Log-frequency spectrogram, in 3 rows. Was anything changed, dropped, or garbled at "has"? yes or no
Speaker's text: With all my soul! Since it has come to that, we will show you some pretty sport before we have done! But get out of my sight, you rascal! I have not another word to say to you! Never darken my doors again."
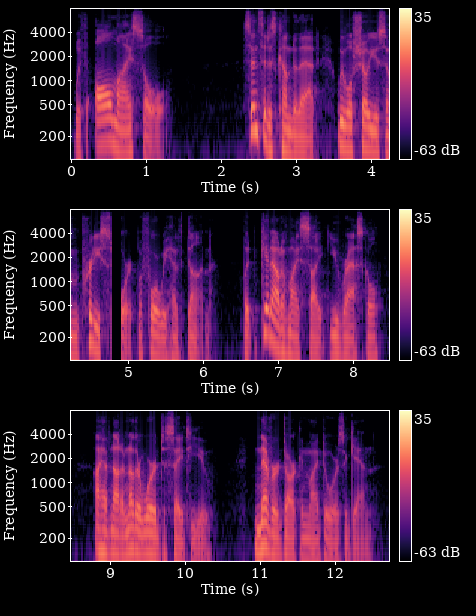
no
